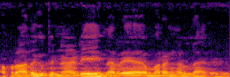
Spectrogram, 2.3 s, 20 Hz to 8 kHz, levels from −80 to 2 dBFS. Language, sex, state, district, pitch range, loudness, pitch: Tamil, male, Tamil Nadu, Kanyakumari, 110-125 Hz, -14 LUFS, 115 Hz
